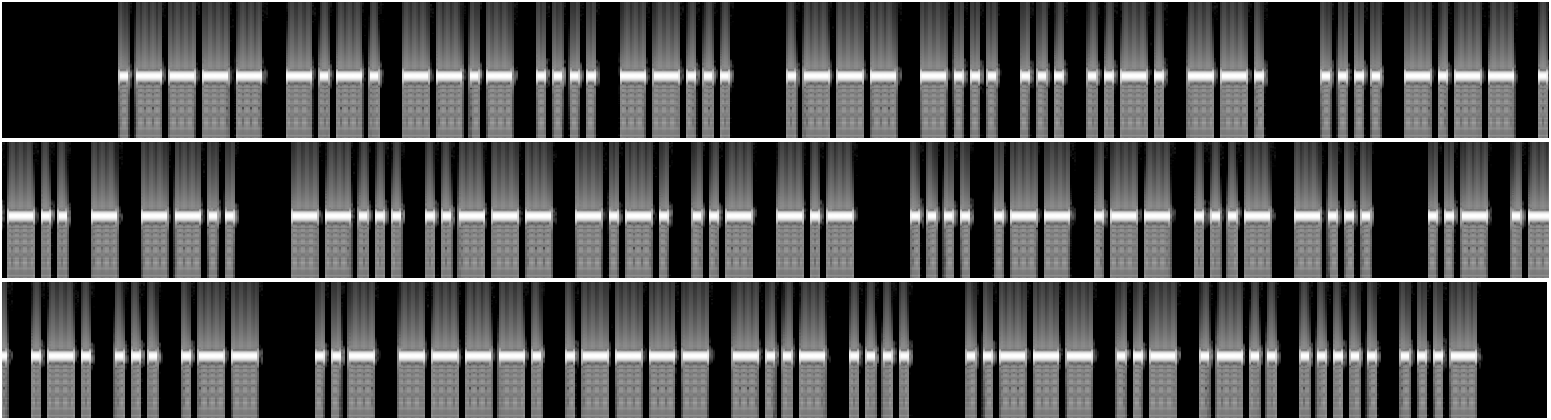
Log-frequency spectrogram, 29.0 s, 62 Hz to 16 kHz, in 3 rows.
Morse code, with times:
0.7-4.5 1CQH7
4.9-7.9 JBSFG
8.2-11.1 HYLTZ
11.5-15.0 72CUK
15.3-18.2 HWWVB
18.6-20.9 UARSW
21.3-25.0 U91XH
25.4-28.5 2UL5V

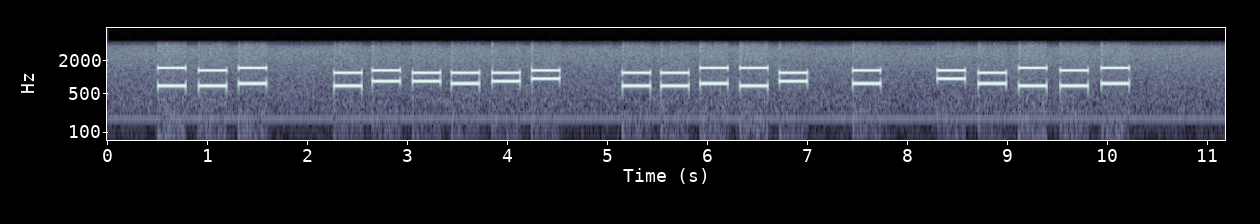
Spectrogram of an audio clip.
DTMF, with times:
0.5-1.6 326
2.3-4.5 187470
5.1-7.0 11637
7.5-7.7 5
8.3-10.2 04326

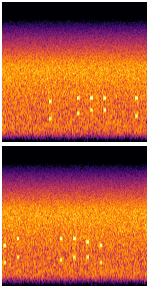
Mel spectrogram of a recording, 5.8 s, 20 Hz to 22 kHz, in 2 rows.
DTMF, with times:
0.9-1.0 1
1.5-2.1 800
2.7-3.2 519
4.1-4.9 6981

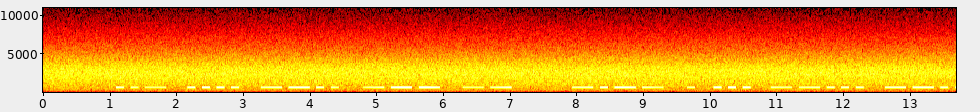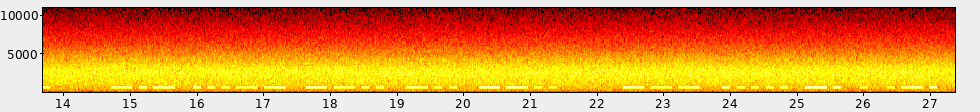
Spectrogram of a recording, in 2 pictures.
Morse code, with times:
1.1-7.0 UHZOM
7.9-13.8 YES7Z
14.7-21.4 K3ZDZ
22.4-27.1 O5NER

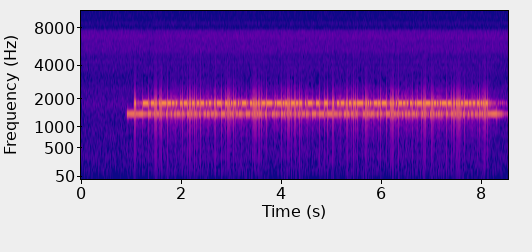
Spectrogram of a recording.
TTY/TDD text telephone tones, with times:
1.2-1.7 THE
1.9-4.2 UNINCORPORATED
4.4-5.8 COMMUNITY
6.0-6.3 OF
6.5-7.7 WEEDENS
7.8-8.2 IS

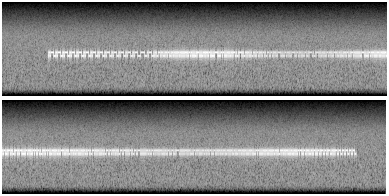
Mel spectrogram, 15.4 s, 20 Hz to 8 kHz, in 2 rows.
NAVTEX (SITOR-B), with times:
3.2-4.3 14475
4.1-5.1 62635
5.0-6.0 95952
5.8-6.8 26553
6.7-7.6 05546
7.5-8.5 08552
8.3-9.3 15680
9.2-10.2 08909
10.0-11.0 94968
10.9-11.8 21540
11.7-12.7 81300
12.5-13.5 06608
13.4-14.4 23226

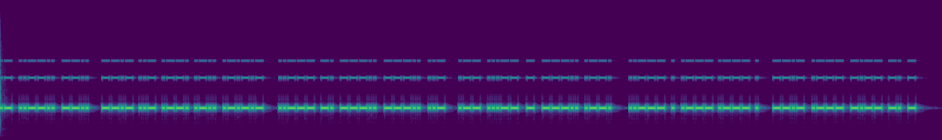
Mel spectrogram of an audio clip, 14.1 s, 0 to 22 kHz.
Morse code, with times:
0.0-1.3 …
1.5-3.9 QUPL.
4.2-6.7 2N88U
6.9-9.2 W3T8P
9.4-11.4 2EJJE
11.6-13.7 QJYNT

